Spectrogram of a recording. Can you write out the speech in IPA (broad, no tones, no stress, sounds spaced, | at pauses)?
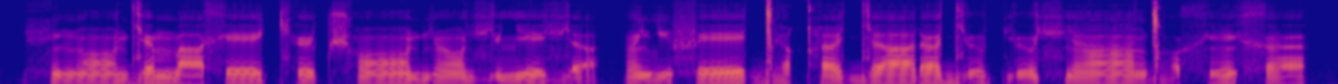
h ĩ ŋ ɔ̃ː dʲ ɐ m a x eː cʰ ø t͡ʃʰ ɔ̃ː bʲ ɔ̃ː vʲ ʊ lʲ e vʲ a | ɐ̃ ʎ i f eː ɡ͡ǀ e qʰ e dʲ aː ɾ ɐ dʲ ʊː pʲ ʊː fʲ ãː ɡ͡ǀ ɔ x ẽ x ɐ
